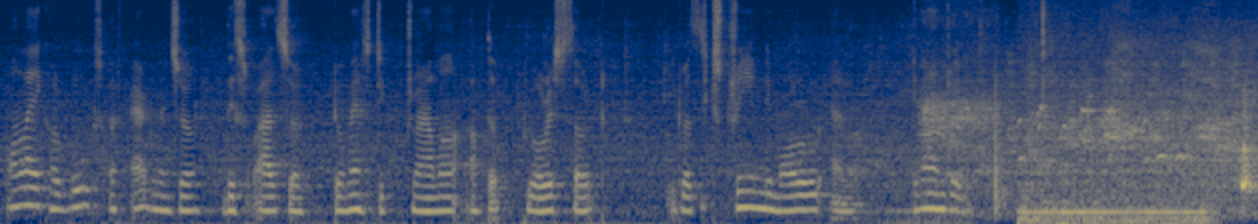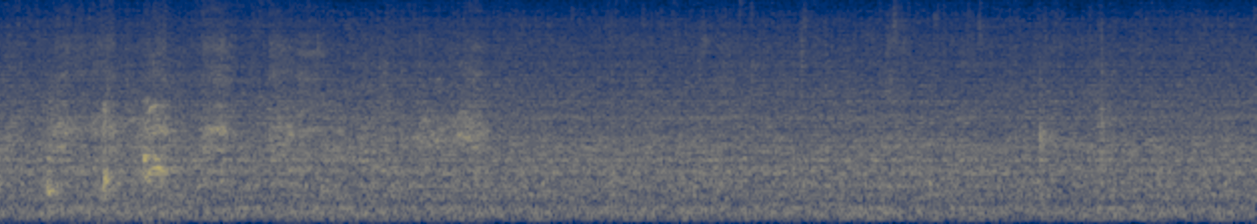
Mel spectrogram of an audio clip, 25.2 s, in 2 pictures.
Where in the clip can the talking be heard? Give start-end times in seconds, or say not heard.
0.1-9.9.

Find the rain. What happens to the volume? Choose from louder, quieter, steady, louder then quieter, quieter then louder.
louder.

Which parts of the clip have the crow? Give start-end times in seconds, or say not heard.
9.2-17.5.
